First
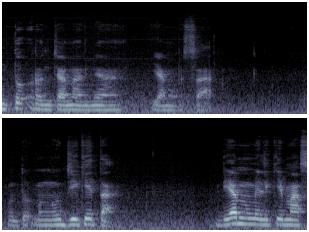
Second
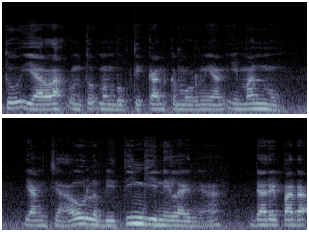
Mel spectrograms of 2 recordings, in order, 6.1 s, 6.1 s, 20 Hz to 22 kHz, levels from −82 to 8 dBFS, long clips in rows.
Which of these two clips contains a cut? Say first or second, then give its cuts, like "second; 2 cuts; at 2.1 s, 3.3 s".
first; 1 cut; at 5.0 s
